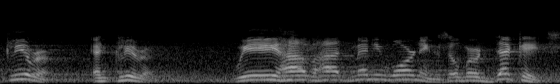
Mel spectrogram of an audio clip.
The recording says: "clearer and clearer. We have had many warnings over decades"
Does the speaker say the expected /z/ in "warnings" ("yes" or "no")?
no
